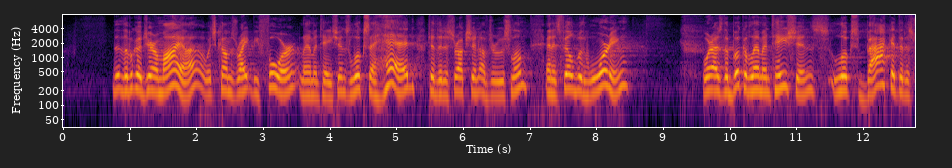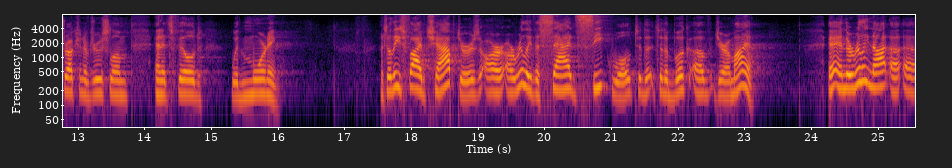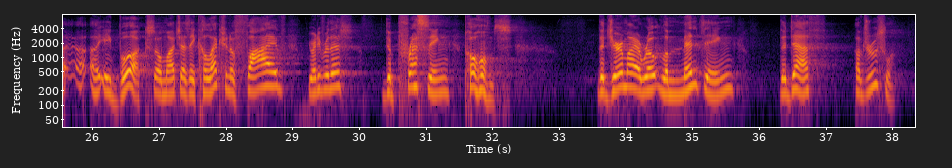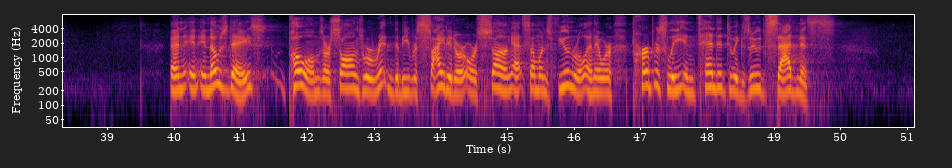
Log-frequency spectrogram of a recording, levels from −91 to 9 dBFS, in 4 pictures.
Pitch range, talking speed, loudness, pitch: 175-225 Hz, 130 wpm, -17 LUFS, 195 Hz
